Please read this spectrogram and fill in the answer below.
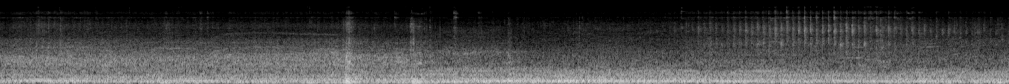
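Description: Sierra Sidewinder spinning coaster car rolling along its steel track: a steady rumble with one sharp knock about three and a half seconds in.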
